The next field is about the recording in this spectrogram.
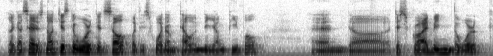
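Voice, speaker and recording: Audible room echo surrounds a man talking at medium pitch with fairly even intonation. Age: 60s. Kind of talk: panel discussion.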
